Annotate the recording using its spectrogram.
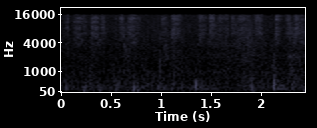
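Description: Blue marker pen writing on a whiteboard: faint, short, irregular squeaks and scratches as the words are written stroke by stroke.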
